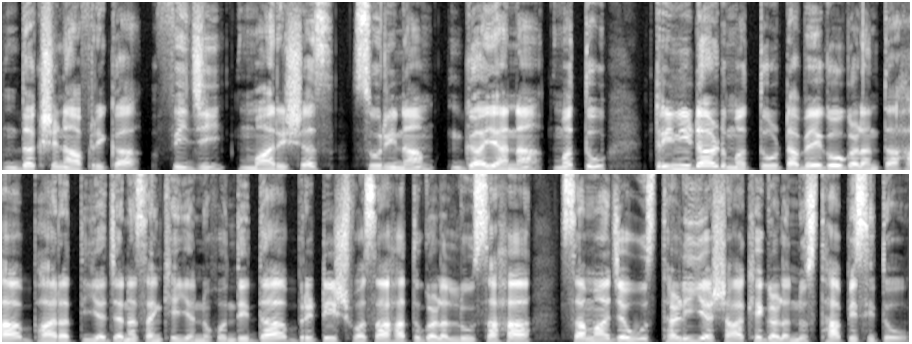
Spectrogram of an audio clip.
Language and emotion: Kannada, neutral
